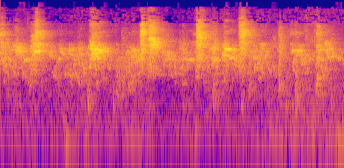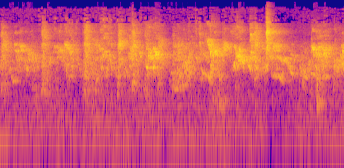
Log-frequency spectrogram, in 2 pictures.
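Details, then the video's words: Budgerigars chirp and squawk in uneven bursts of scratchy, high notes with brief whistles mixed in, a lively flock chatter indoors. "BUDGIES CHIRPING SOUND"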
